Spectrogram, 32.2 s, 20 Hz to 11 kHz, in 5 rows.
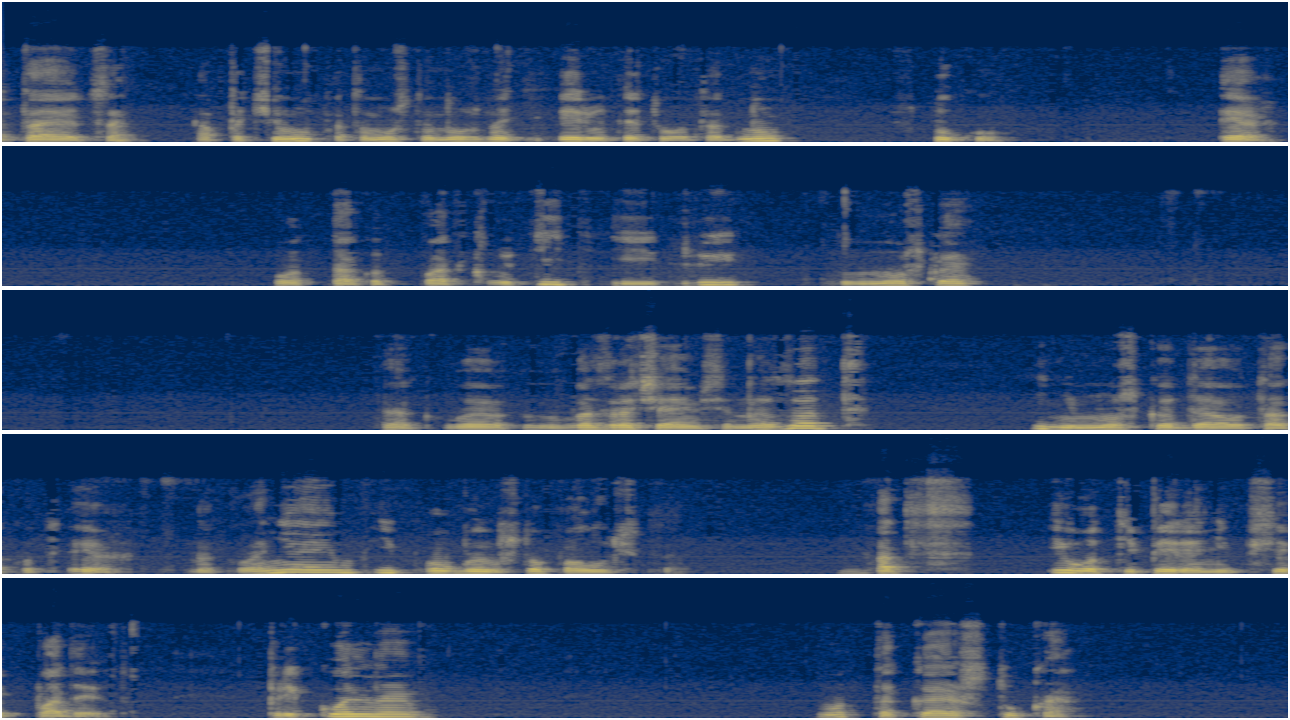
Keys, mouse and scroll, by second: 0.3 scroll up 2, 1.4 shift+middle click, 1.4 shift+scroll up 1, 3.3 click, 3.8 middle click, 6.1 r, 9.6 g, 11.5 r, 13.2 middle click, 14.8 click, 19.2 r, 22.1 click, 26.2 click, 26.8 middle click, 28.9 middle click, 31.9 middle click.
